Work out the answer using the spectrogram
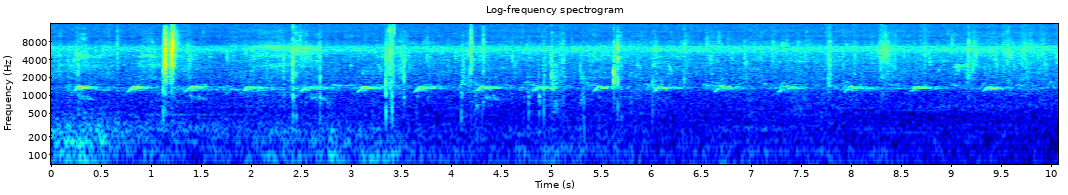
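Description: A bird calling one short, clipped note over and over, a little over two a second, stopping near the end, with a few scattered clicks and a low rumble early on from the camera being handled.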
